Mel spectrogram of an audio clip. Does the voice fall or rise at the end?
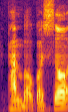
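rises. The pitch rises at the end. It asks whether the listener has eaten. "끝을 올려주게"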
